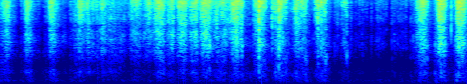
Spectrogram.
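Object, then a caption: Foam kitchen sponge with scouring pad. Long nails rapidly scratch and tap the soft yellow foam side of a kitchen sponge with a scouring pad, held up close. The result is a string of quick, bright, hissy scratching bursts with almost no low end, each fading almost at once.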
